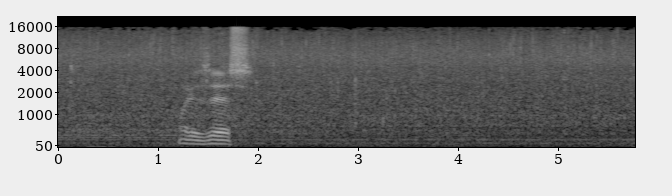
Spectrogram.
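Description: Steady, even hiss of rain falling in a video game fills the scene throughout, with someone briefly speaking partway through.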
